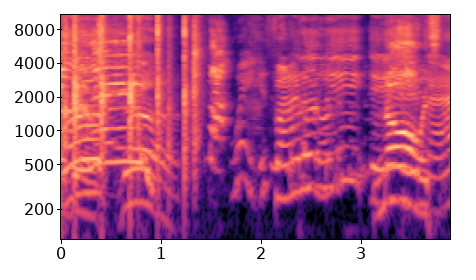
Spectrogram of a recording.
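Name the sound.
hand clapping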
